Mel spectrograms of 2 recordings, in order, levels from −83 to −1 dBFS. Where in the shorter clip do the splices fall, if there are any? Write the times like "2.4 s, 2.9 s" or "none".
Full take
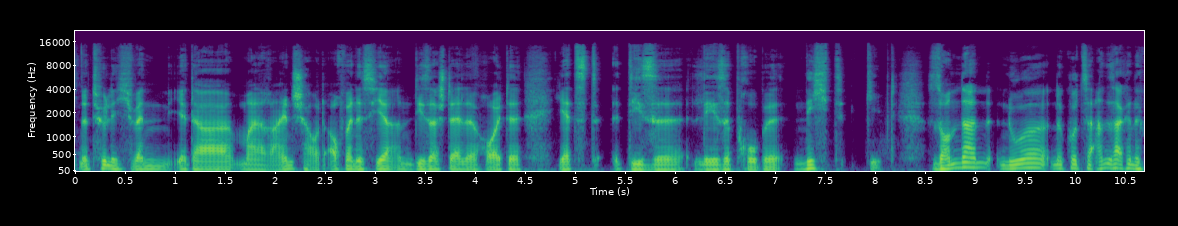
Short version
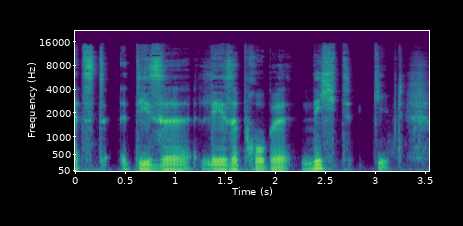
none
